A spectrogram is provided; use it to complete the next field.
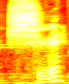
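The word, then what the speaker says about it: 十: Then shi, shi, there is rising tone, second tone. So we need to pronounce like shi, shi, shi.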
